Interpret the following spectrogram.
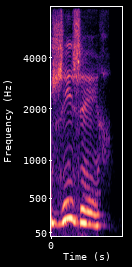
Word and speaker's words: Geiger: Alors, ouais, en français, on dirait un compteur Gégère.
